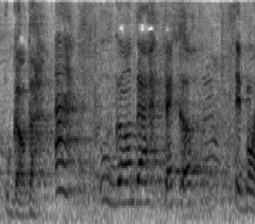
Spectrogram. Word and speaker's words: Ouganda: Ça se prononce Ouganda.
